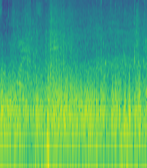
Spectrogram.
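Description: Wind buffeting the microphone over choppy lake water, with a brief thump about a second in.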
